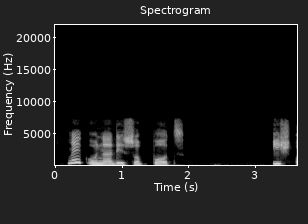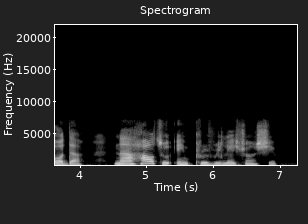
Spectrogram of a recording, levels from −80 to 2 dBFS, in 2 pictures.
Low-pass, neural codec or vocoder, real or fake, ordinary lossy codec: 7.2 kHz; codec, 16 kHz, 2 kbps, X-Codec, WavLM features, trained on Multilingual LibriSpeech; fake; none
